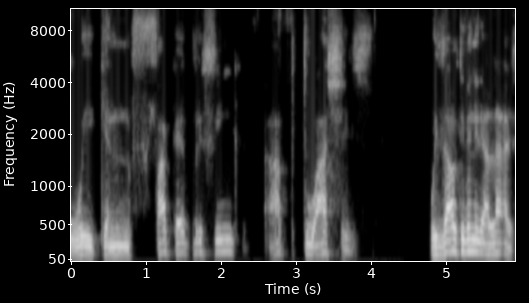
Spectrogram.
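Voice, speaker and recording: Over a quiet background with dry sound and no echo, a man with a Greek accent speaks fairly slowly in a medium pitch with a dark, mellow tone, ordinary pitch variation and long, frequent pauses. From Greece. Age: 50s. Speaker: podcast guest. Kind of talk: interview. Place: home room. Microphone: video call.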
